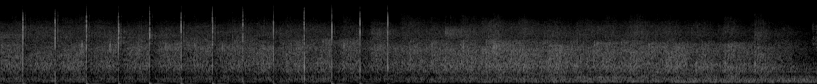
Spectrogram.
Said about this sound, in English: I want to give a round of applause to everyone in the room who helped make this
